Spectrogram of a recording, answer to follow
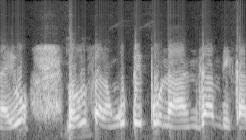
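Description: Speech only: a woman talking in French over a telephone line, the voice thin and cut off in the highs.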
